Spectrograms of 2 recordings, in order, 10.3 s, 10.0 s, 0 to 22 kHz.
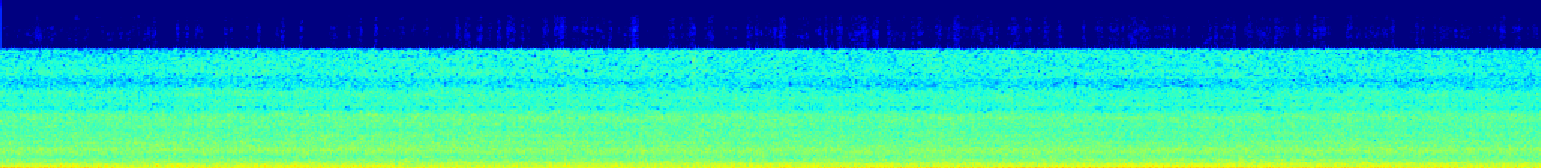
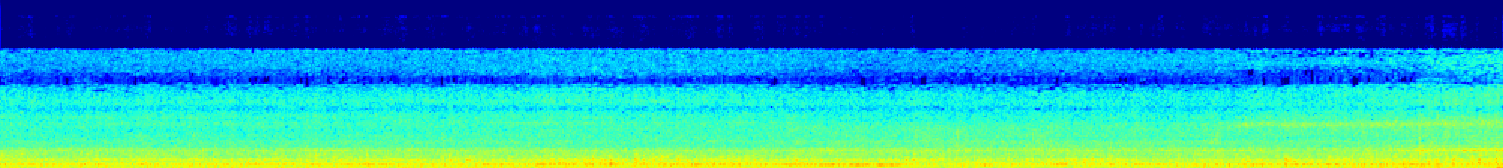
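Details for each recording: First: Old Toyota Camry petrol engine at idle after its water pump was replaced: smooth, even idle with a steady low hum. The earlier growling noise had been traced to the water pump by stethoscope. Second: Circa-2005 Toyota Camry (2AZ engine) petrol idling: steady rough growl or snore under the engine note from inside the engine, traced with a stethoscope to a worn water pump, to be replaced.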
